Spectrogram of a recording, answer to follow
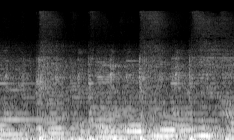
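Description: Live country band playing an instrumental passage: guitars over bass and drums.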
